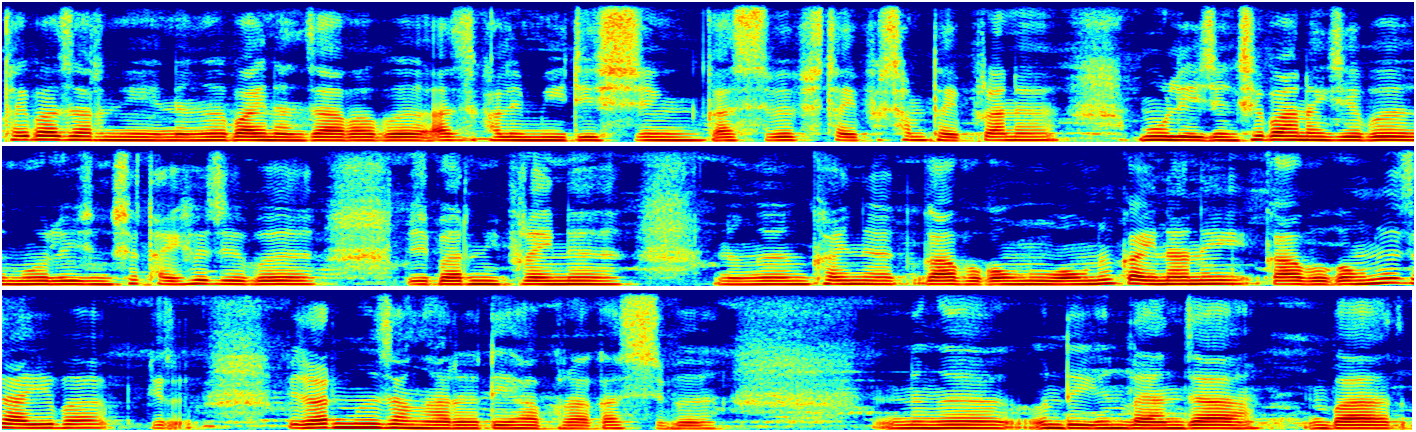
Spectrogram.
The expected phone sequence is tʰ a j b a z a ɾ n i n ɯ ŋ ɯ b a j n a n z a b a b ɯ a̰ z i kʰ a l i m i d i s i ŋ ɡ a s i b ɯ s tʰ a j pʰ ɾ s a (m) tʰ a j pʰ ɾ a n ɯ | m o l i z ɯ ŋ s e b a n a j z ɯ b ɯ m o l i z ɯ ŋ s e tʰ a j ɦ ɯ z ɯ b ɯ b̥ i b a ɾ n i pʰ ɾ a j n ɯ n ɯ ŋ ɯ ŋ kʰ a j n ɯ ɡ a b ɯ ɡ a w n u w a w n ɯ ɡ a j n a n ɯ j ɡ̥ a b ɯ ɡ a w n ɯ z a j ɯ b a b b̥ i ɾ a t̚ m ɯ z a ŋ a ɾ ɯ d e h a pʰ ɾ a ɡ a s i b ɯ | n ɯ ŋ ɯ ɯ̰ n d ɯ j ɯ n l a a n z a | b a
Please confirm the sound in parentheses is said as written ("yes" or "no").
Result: yes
